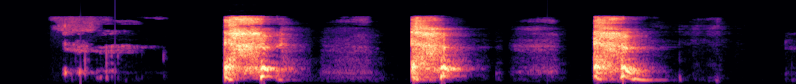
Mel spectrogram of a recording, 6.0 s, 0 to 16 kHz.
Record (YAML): three_cough_length: 6.0 s
three_cough_amplitude: 31179
three_cough_signal_mean_std_ratio: 0.36
survey_phase: alpha (2021-03-01 to 2021-08-12)
age: 18-44
gender: Female
wearing_mask: 'No'
symptom_cough_any: true
symptom_fatigue: true
symptom_fever_high_temperature: true
symptom_headache: true
symptom_onset: 3 days
smoker_status: Never smoked
respiratory_condition_asthma: false
respiratory_condition_other: false
recruitment_source: Test and Trace
submission_delay: 2 days
covid_test_result: Positive
covid_test_method: RT-qPCR
covid_ct_value: 19.5
covid_ct_gene: ORF1ab gene
covid_ct_mean: 20.6
covid_viral_load: 170000 copies/ml
covid_viral_load_category: Low viral load (10K-1M copies/ml)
